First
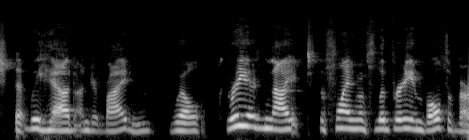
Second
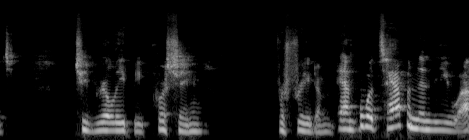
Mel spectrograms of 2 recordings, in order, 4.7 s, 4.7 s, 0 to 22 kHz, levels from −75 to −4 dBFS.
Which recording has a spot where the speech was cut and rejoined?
first; 1 cut; at 2.1 s

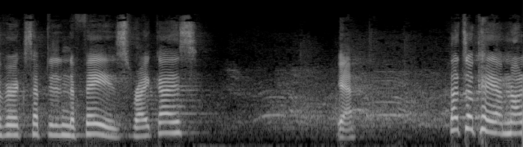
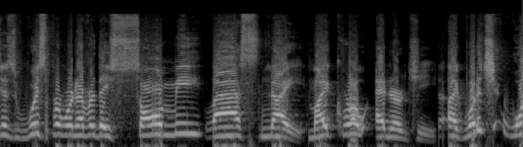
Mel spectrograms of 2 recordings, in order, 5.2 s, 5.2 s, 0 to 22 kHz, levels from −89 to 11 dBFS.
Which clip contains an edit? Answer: second; 3 cuts; at 2.0 s, 3.0 s, 4.3 s

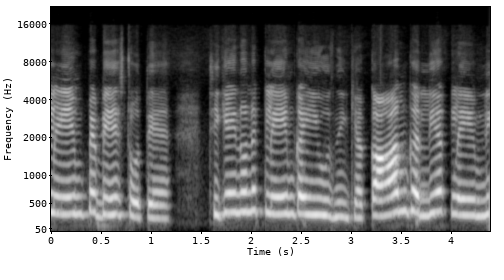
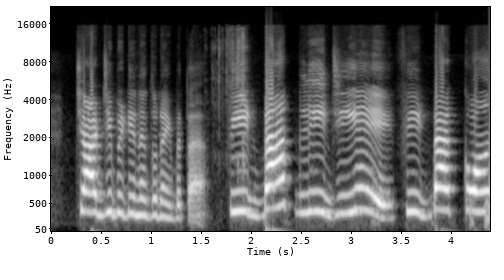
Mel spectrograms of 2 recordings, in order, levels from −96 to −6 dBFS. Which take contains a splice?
second; 1 cut; at 1.6 s

